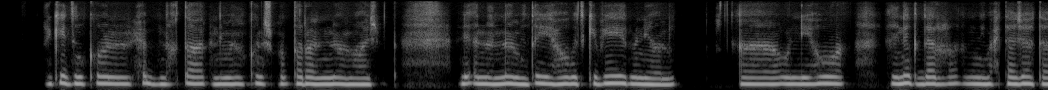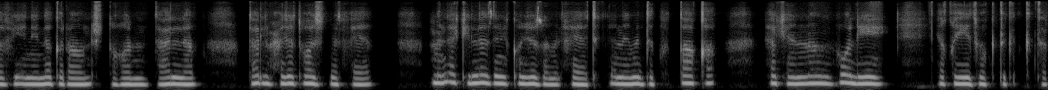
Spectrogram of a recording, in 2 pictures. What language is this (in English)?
Libyan Arabic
